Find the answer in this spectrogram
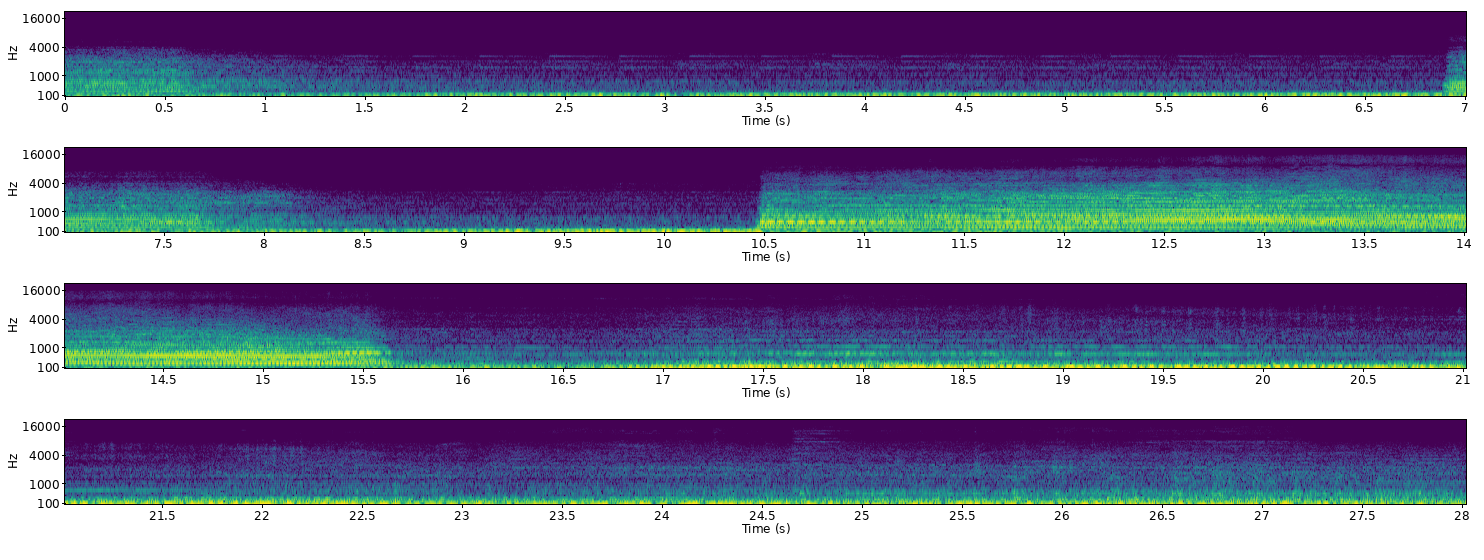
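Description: Union Pacific freight locomotive's air horn sounding the end of a grade-crossing signal: a blast trailing off at the start, a short blast about seven seconds in, and a long blast of about five seconds. The diesel locomotives then pass close with a louder engine rumble, and freight cars roll by, their wheels clattering over the rail joints.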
